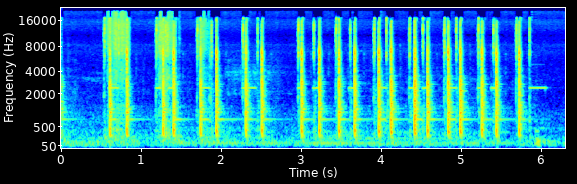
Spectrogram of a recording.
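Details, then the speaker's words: 1983 Toyota 22R, sat 20+ years, group 75 battery fitted: sharp clicks in uneven bursts, about two a second, with no cranking; owner suspects a locked-up starter, a seized engine, or both. "just clicking is never a good sign take the spark plugs out or maybe I'll smash the starter with something usually you can get a big pole down in there and smack the starter real hard the starter could be locked up where the engine could be or it might be both"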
